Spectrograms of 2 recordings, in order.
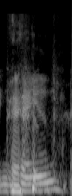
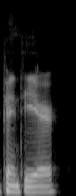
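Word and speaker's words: Panettiere: I'll call her Hayden Pan. – And Pantier.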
